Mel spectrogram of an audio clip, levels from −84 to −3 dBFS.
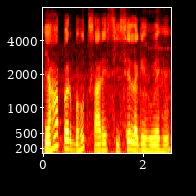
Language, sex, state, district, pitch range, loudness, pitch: Hindi, male, Uttar Pradesh, Lucknow, 135-170 Hz, -19 LUFS, 145 Hz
